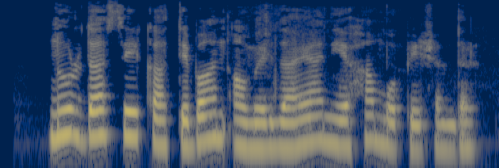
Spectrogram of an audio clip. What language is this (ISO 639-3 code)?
pus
